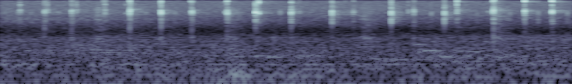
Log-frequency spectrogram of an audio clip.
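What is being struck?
Metal wristwatch with link bracelet.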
